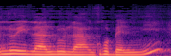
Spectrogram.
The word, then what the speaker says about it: Noëlla Lola Grobelny: Il s'agit de madame Noëlla Lola Grobelny. Madame, bienvenue. Bienvenue, merci madame. J'ai pas massacré votre nom. Hein? Non, vous le prononcez très bien.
